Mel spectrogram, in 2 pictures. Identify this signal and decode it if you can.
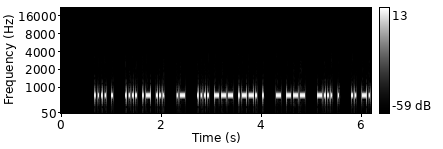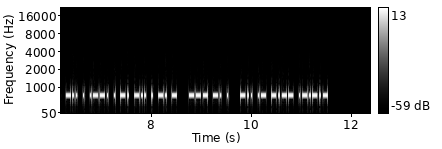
Morse code, heard as a keyed tone, about 34 wpm, 700 Hz. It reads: HE HAS A HOPE TO BE INDEPENDENT ONE DAY.
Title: Sentences from Top 1000 Words - Review Part 6 - 35wpm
